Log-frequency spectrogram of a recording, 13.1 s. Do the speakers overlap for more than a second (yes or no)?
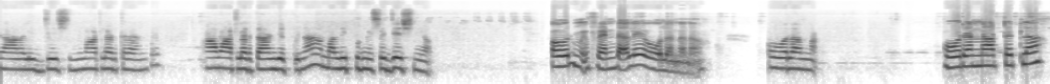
no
